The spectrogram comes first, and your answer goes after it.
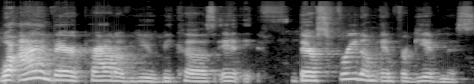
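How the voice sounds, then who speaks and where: A woman at a moderate pace. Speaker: podcast co-host. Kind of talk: casual chat. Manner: loud.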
